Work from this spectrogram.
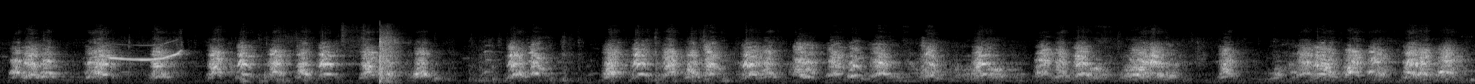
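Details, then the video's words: Rocco and Bridget, two Dobermanns acting crazy, bark hard and fast in long volleys with brief breaks, the harsh barks tumbling over each other; a short squeaky rising tone sounds near the start. "Doberman's Getting Crazy"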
